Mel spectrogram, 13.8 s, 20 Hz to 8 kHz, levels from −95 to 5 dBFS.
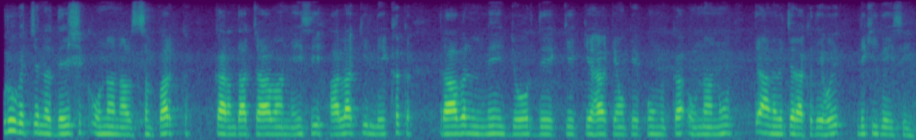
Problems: background sounds at intervals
